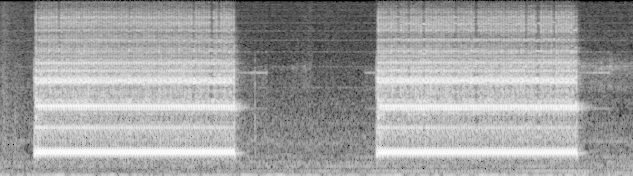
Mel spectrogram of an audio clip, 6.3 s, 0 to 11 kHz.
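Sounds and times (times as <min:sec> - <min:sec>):
telephone ringing in long electronic bursts: 0:00.4 - 0:02.4, 0:03.8 - 0:05.8.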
